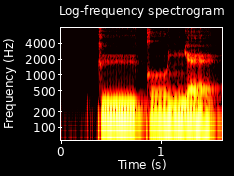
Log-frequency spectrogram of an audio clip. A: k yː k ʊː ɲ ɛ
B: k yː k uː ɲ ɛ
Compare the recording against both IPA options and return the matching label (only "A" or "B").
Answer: A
